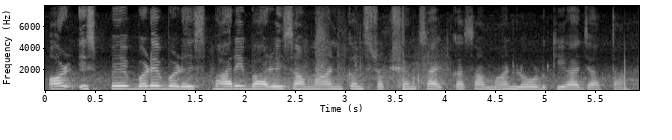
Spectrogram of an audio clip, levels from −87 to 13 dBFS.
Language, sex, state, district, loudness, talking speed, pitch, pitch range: Hindi, female, Haryana, Rohtak, -16 LUFS, 150 wpm, 230 Hz, 220-240 Hz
